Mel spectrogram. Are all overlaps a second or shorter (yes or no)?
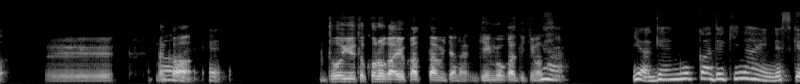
yes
